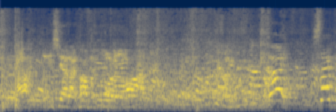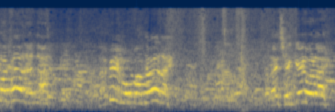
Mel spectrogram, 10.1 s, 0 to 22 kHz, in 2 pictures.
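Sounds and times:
people talking in echoing hall: 0.0 - 10.0.

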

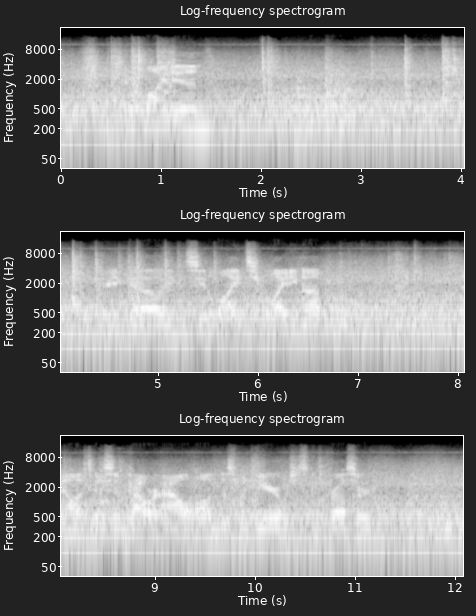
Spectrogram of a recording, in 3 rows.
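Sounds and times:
loud mechanical running noise: 0.0 - 12.0.

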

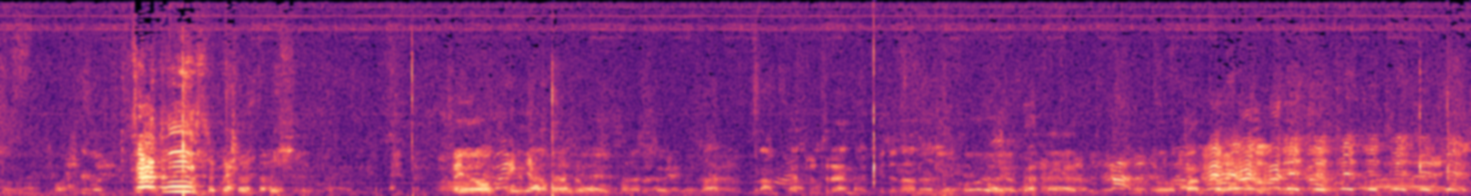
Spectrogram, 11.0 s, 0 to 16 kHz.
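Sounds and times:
men shouting: 1.0 - 1.9.

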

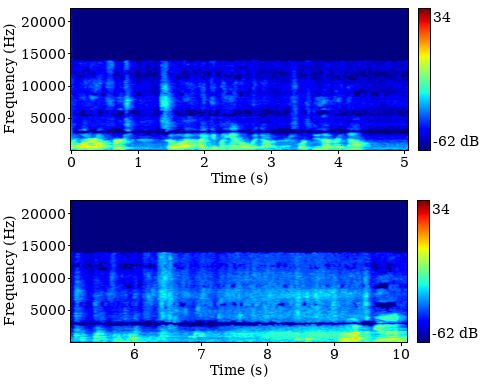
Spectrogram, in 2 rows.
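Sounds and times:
water flowing through siphon hose: 5.1 - 9.6.

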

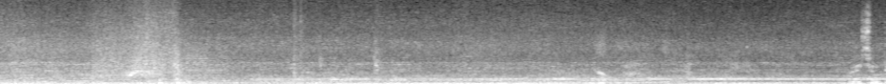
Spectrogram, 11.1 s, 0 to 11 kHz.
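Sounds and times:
low machine hum: 0.0 - 11.0
thin steady whine: 0.0 - 11.0.

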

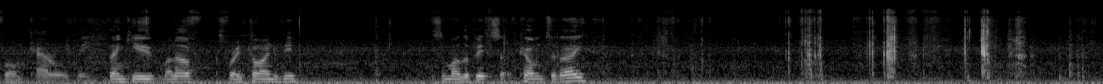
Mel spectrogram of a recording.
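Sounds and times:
cardboard parcel being torn open: 7.8 - 11.0.

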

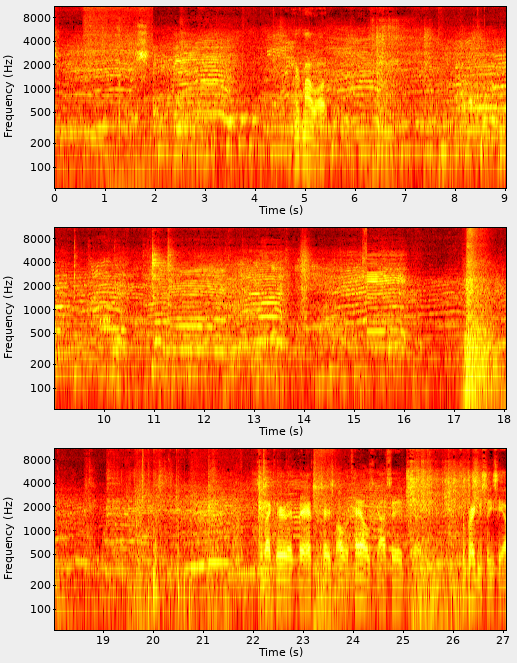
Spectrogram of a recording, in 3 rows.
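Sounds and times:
cattle mooing and bawling: 0.0 - 26.2
loud bang: 17.2 - 18.0.

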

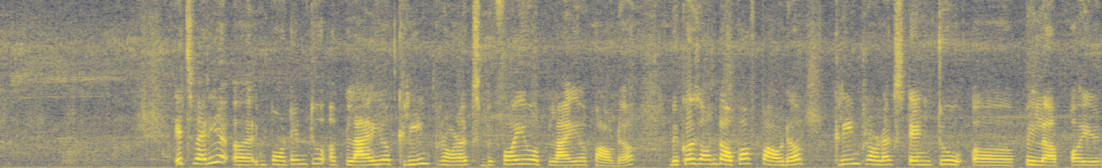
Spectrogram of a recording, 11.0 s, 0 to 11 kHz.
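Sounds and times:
woman speaking: 1.8 - 11.0.

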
